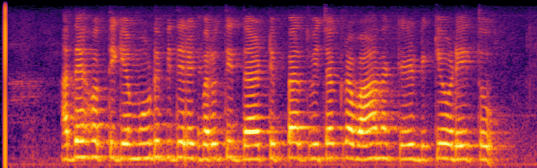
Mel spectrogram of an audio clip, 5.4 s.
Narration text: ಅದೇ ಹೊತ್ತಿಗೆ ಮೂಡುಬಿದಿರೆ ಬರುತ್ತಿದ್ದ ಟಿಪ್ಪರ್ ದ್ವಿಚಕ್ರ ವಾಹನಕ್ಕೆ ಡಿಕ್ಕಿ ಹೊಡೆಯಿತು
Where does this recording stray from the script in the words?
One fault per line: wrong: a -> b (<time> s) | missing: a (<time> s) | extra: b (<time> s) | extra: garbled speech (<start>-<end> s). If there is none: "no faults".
no faults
